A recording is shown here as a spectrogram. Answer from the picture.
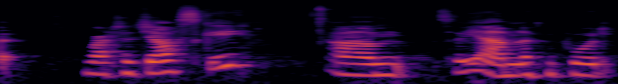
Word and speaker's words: Ratajkowski: Ratajkowski.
